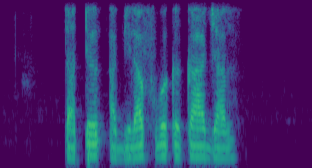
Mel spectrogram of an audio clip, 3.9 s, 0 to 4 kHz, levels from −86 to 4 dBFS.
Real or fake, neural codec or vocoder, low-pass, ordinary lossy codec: real; none; 3.6 kHz; Opus, 16 kbps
